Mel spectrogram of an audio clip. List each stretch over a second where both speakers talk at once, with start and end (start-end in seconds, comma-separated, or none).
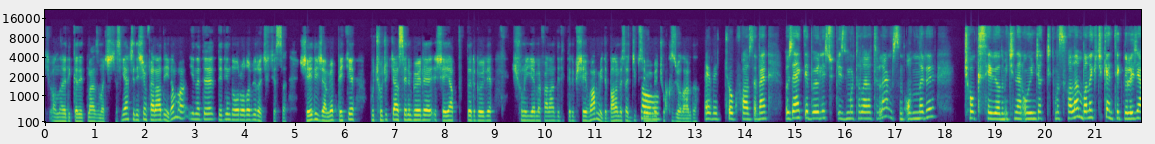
none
